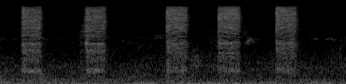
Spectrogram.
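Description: Five short, loud bursts of spray paint hiss out in an even rhythm while a Hummer H3 bumper is painted, each lasting about a quarter second with quiet gaps between.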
